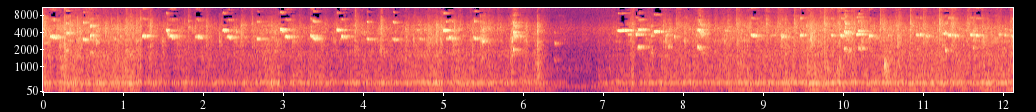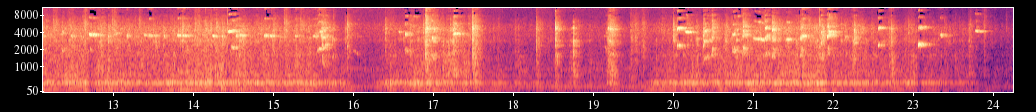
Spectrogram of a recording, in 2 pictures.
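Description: A budget honey extractor spins frames with a steady mechanical whir and rattling, clicking and squeaking on top, stopping briefly twice before spinning up again.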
